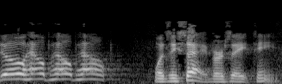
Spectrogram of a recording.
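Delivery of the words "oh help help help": high-pitched, hammed-up cries for help; mock crying out. Preacher acting Israel crying through history, mock pleading. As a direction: plead like someone in labour pains. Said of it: "we're crying all throughout our history".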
